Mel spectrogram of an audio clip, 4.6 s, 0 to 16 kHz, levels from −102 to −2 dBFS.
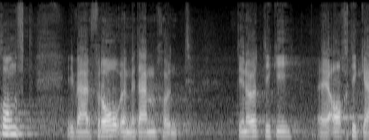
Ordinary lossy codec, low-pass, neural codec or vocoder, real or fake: none; 14.4 kHz; vocoder, 48 kHz, 128 mel bands, Vocos; fake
